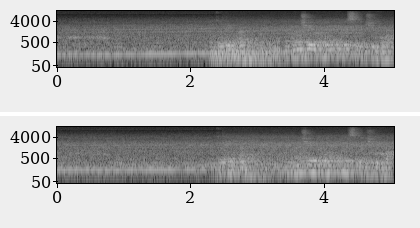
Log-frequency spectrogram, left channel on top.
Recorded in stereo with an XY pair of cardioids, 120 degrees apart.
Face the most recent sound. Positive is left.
turn(degrees=55)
